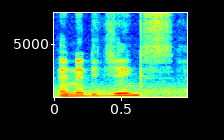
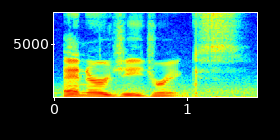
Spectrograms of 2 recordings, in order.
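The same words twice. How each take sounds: First: "energy drinks" run together, the d and t of drinks swallowed; slurred quick version. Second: "Energy drinks" said slowly, every syllable clear, dr sounded; careful enunciation. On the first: Vlogger catching his own lazy speech, slurring "energy drinks". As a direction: rush "energy drinks" lazily, rising like a question. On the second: Vlogger correcting himself, slowly enunciating "Energy drinks". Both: Shown as a demonstration. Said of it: "I notice that sometimes when I get a little excited".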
